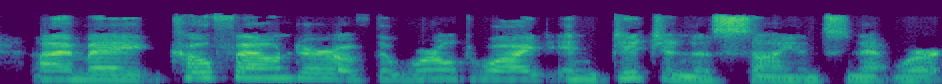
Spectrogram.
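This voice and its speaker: A woman with a Northeastern US accent, medium in pitch, with lively intonation at a fairly slow pace. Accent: American Northeast. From US Northeast, Hudson Valley New York. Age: 80s+. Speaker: evolution biologist and author. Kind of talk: interview conversation.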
